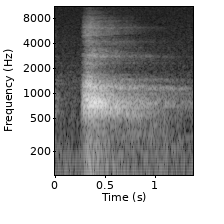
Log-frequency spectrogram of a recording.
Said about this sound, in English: Again, inhale intense. Exhale, relax.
